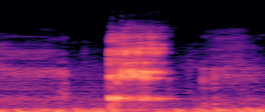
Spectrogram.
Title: Burps Compilation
